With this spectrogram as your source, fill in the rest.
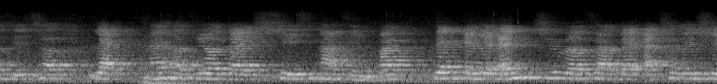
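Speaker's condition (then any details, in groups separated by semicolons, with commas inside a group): Cerebral palsy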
